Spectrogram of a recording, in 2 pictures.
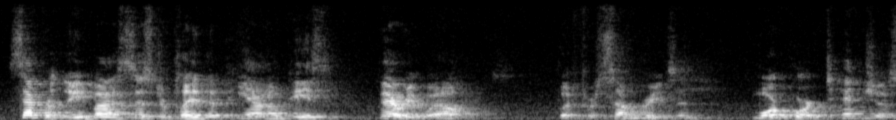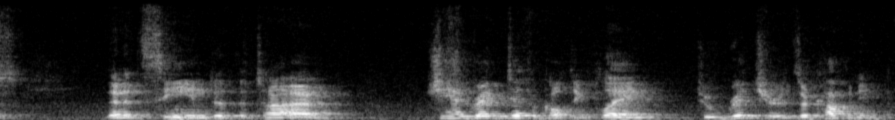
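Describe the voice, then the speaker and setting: A man's voice: a little high, a bit bright, distant mic. An older man playing a melancholy writer recalling a lonely childhood in a theatrical staged reading on a large stage. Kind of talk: theatrical literary narration. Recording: echoey theater stage, miked from afar.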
